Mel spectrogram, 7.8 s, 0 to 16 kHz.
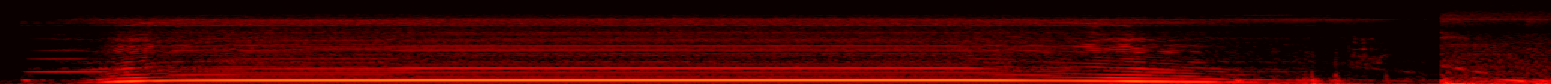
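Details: Chinese CNC 3018 spindle after replacing Z-axis bearings with linear bearings: winds up to a steady buzzy hum with strong overtones, holds, spins down; still noisy, now suspected from X-axis bearings or an unbalanced spindle, unconfirmed.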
